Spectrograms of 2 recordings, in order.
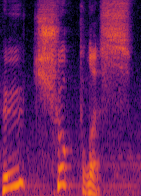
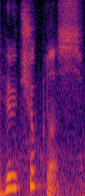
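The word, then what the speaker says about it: Hucuktlis: gain a visual on who Cactus Lake pronounced who chuckless ah okay who tooklas thank you for bringing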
